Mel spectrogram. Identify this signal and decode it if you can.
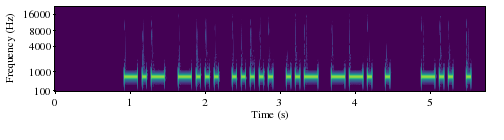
Morse code, heard as a keyed tone, about 21 wpm, 700 Hz. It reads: KB5UGE DE
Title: USA Callsign DE Callsign 20wpm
